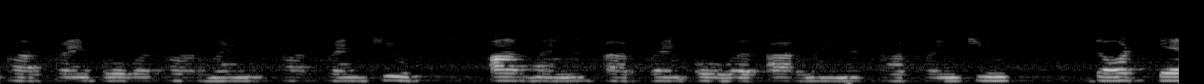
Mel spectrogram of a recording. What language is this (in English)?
Kannada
